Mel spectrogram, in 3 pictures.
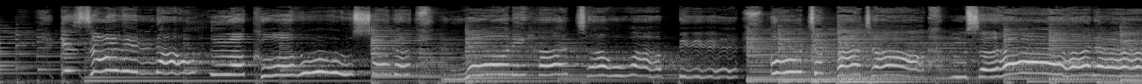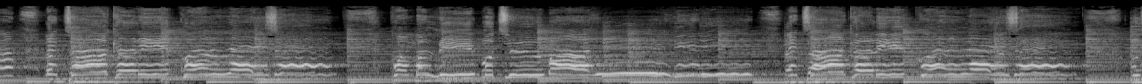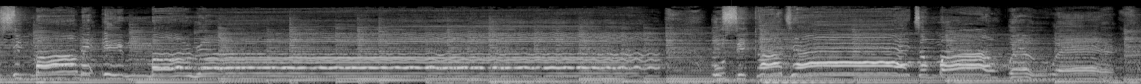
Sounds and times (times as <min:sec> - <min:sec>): Choir: 0:07.7 - 0:34.2.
